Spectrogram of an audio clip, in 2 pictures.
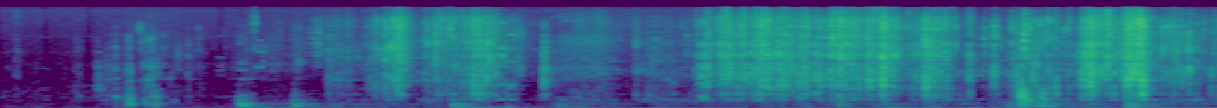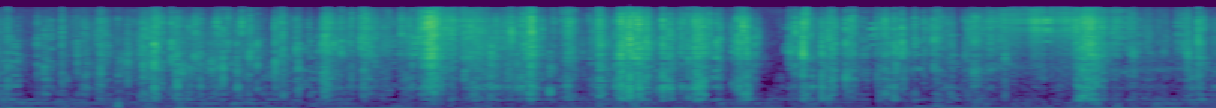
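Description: A shiny wrapper on a Bowman Draft Super Jumbo baseball card pack being torn open and crumpled by gloved hands. Irregular crackles start about half a second in and thicken into steady dense crinkling after a few seconds.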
